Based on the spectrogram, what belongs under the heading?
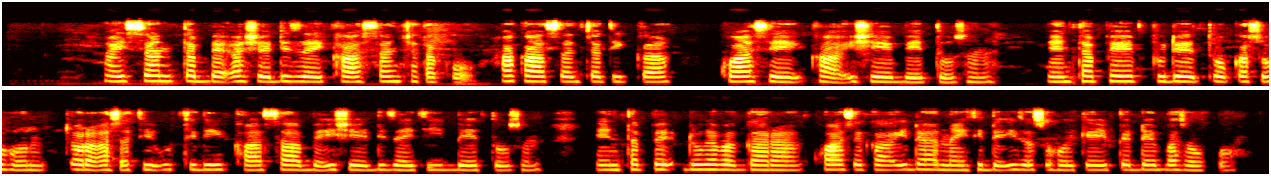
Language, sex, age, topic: Gamo, male, 18-24, government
